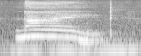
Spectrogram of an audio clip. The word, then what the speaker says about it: night: And I have to make sure that it has the silent gh in it. I'm walking back and forth from the teacher's book right now to make sure that I have the correct vocabulary words and I'm not making something up. So I have Yeah. In the middle of the word, I have to go back. So everybody, silent gh, no sound.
